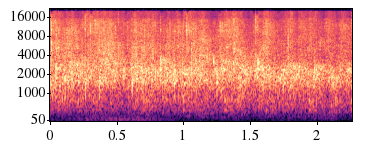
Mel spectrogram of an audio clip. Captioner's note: audience applauding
